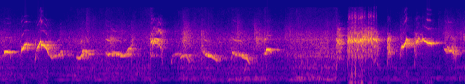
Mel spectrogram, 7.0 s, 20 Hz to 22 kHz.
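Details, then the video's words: Caique singing happily in the shower in January 2016, a lively run of short whistled and chirpy notes in quick succession, some sliding up and down, with a harsher burst near the end and running water throughout. "Caique Shower Song"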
